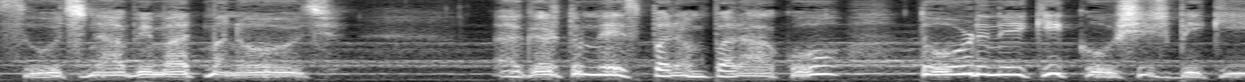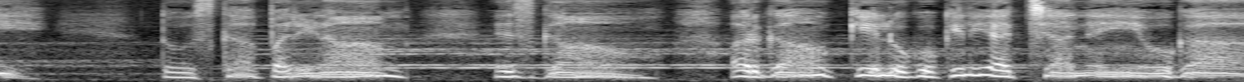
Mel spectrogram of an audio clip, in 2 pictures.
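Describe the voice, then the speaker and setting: A cartoonish character voice moves at a fairly slow pace, with faint music in the background. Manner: commanding, threatening.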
